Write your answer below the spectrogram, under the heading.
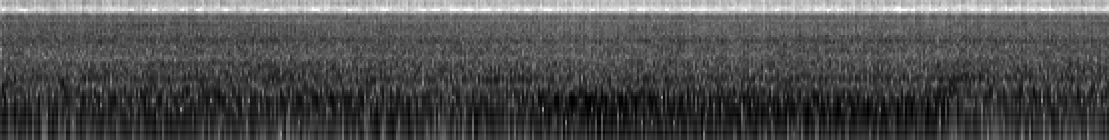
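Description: Hyundai EF Sonata gasoline engine on a bare training stand, idling steadily with an even beat.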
